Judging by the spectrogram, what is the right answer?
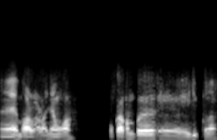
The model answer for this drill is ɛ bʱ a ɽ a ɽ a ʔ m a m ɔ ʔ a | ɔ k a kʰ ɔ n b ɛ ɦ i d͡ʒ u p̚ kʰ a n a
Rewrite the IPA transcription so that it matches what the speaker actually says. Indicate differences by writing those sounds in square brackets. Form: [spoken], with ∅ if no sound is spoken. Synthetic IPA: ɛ bʱ a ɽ a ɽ a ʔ [ɲ] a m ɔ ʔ a | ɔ k a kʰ ɔ n [p] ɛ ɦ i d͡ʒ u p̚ [k] a n a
